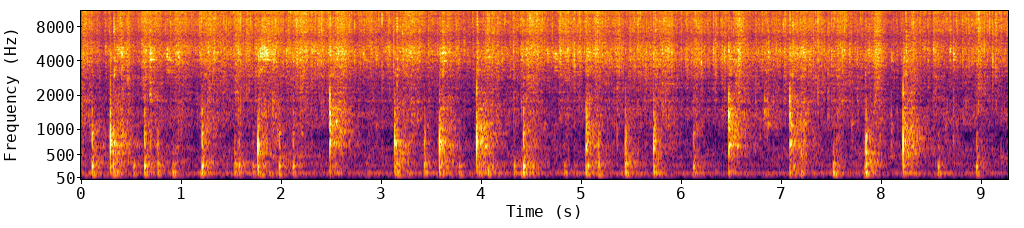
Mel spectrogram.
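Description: Meat for carbonara crisping in a hot, dry pan with no oil: a steady close sizzle broken by frequent scraping stirs of a utensil across the pan, with no voices.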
